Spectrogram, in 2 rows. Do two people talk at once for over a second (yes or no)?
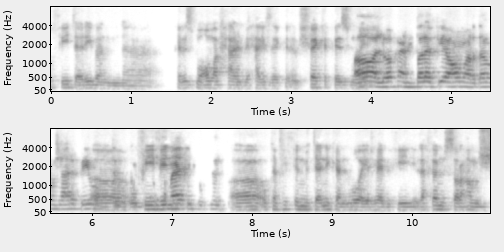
yes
